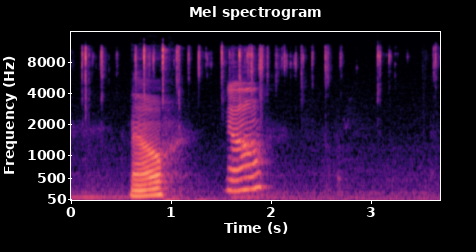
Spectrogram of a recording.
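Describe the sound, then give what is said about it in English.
Computer keyboard typing makes a steady patter of light clicks, with two short voice sounds rising over it. “Stop your Googling. I can hear you type.”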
